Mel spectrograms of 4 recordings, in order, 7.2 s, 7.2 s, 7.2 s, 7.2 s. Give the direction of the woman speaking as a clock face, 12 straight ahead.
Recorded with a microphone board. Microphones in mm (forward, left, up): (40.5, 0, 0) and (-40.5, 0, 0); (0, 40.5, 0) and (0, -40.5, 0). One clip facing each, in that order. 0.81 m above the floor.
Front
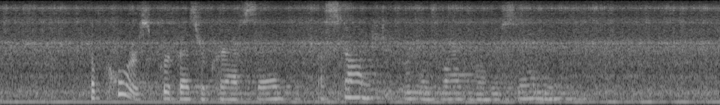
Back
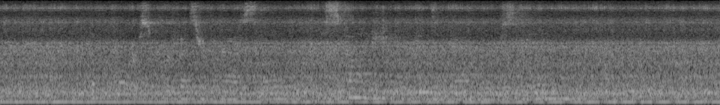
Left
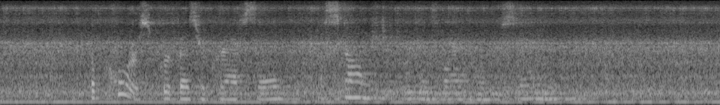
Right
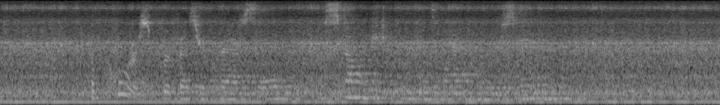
11 o'clock.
